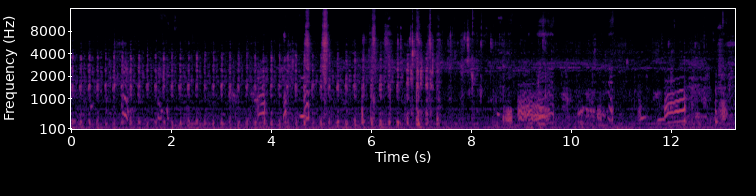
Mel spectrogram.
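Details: Week-old Collie puppies panting in a rapid, steady rhythm, broken later by short squeaky whimpers and small rustling movements in a quiet indoor setting.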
